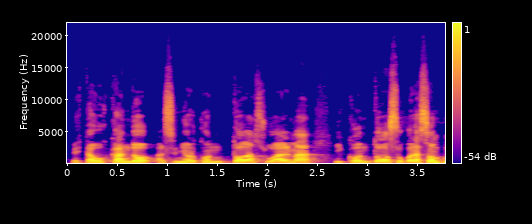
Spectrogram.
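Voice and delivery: usual speaking voice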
